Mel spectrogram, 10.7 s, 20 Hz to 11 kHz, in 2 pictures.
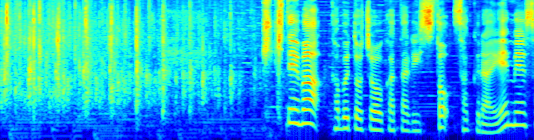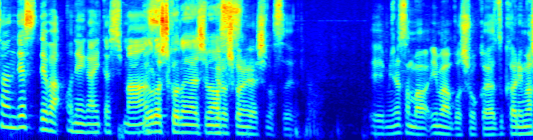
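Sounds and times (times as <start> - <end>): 
audience applause welcoming a company chief executive at an investor presentation: 0.0 - 3.0
speech: 2.9 - 10.6.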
